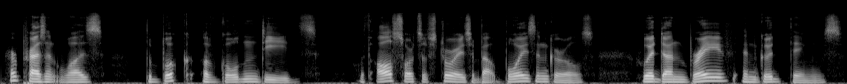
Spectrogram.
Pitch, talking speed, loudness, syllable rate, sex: 120 Hz, 170 wpm, -21 LUFS, 4.2 syllables/s, male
